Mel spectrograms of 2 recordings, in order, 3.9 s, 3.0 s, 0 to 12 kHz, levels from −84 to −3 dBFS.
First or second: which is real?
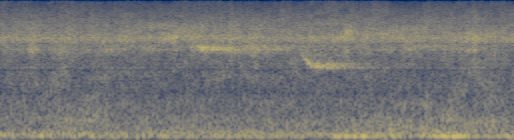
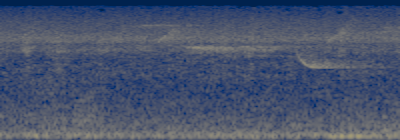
second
